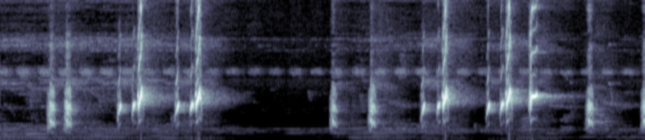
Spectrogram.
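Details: Sooty-headed bulbul singing in breeding condition, meant to prompt non-singing bulbuls: crisp short chirps in pairs and small groups with brief pauses, some ending in an upward slurred whistle, clean quiet background.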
